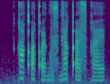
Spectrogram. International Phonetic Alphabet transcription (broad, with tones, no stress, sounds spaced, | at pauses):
q a˥ qʼ o˧ qʼ ø˩ ɡ o˩ s ɡ ɛ˥ qʼ ɛ˩ s q ɛ˩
